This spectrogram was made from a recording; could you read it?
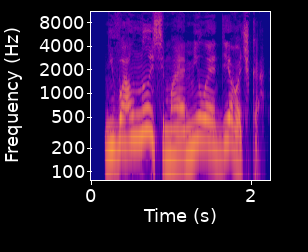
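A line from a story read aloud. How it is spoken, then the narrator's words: Puppy exclaiming. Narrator (Russian): воскликнул щенок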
